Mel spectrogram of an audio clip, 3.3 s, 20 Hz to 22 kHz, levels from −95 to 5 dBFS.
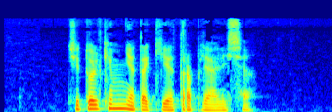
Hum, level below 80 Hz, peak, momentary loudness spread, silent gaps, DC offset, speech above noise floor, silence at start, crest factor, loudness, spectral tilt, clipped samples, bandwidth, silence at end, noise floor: none; -50 dBFS; -2 dBFS; 10 LU; none; under 0.1%; 47 dB; 0.7 s; 20 dB; -21 LUFS; -6 dB/octave; under 0.1%; 11.5 kHz; 0.8 s; -67 dBFS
